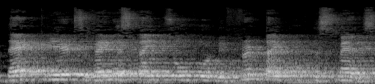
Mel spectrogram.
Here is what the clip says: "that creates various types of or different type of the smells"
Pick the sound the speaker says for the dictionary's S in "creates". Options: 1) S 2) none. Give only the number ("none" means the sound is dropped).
1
